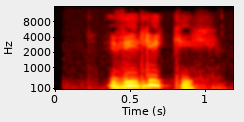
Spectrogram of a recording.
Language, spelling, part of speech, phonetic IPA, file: Russian, великий, adjective, [vʲɪˈlʲikʲɪj], Ru-великий.ogg
- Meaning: 1. large, big 2. great, outstanding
